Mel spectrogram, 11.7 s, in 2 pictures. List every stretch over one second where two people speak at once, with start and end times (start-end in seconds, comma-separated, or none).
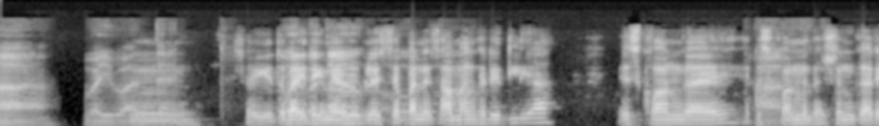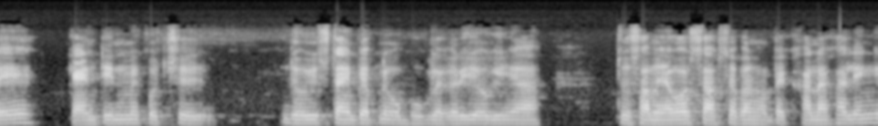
1.9-3.1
